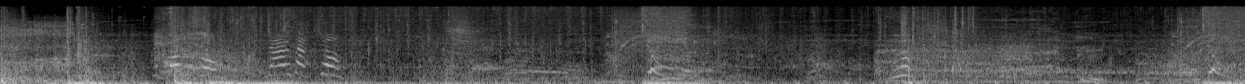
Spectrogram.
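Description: Monsters snarl and growl.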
